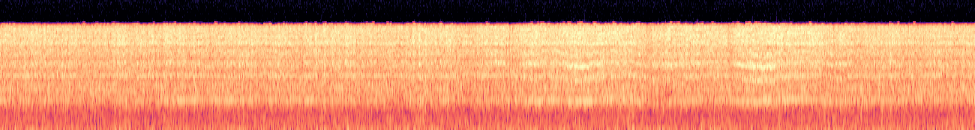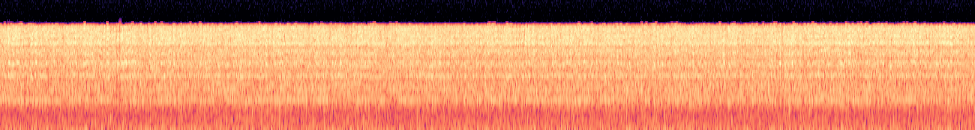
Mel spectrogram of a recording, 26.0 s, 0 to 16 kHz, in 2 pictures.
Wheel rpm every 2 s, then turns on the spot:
230, 230, 230, 230, 220, 230, 230, 230, 230, 240, 230, 230, 230.
none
